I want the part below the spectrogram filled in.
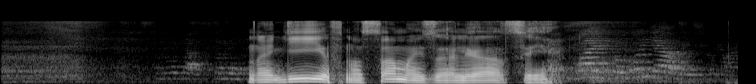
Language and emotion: Russian, sad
